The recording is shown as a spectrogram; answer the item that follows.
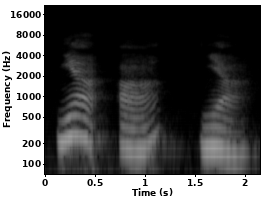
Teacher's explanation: The first syllable starts with the consonant nya, combined with the vowel a. This vowel has a low tone, so remember to lower your voice when pronouncing a.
